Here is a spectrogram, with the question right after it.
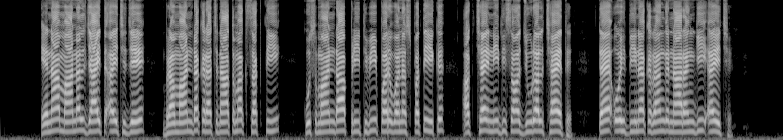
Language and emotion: Maithili, neutral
